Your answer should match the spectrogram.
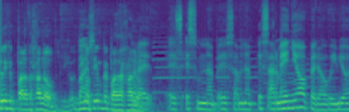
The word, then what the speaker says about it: Parajanov: Sí, el color de la granada de Sergei Pajaranov. Es lo pronuncié armenio. mal, yo dije Parajanov, digo Bueno, siempre Parajanov.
